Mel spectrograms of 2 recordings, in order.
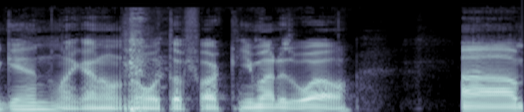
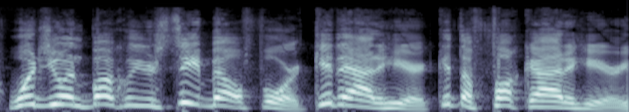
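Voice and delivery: much higher, squeaky caricature ordering him out; mock furious attendant; 12 semitones higher than usual. Attendant chasing the cab driver away, high mock fury. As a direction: ham up the attendant's paranoid rage. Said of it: "the parking attendant's like".

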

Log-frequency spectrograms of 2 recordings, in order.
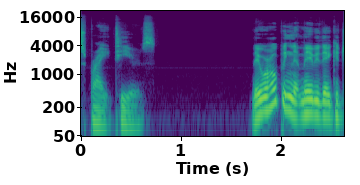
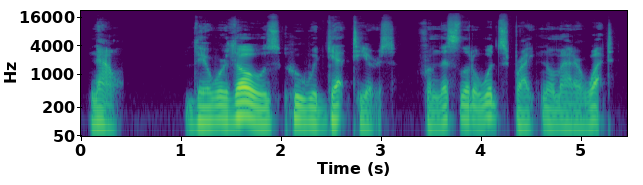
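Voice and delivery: usual speaking voice

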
